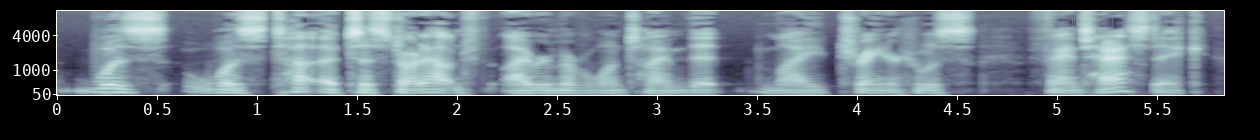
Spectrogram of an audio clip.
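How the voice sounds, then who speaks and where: A man in his fifties, a podcast guest, reflectively recounting his past in a casual interview, pausing and restarting sentences. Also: on the low side, steady tone, vocal fry, darkish tone, no echo, studio quality. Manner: reflective, unhurried, often pauses and restarts mid-sentence.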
